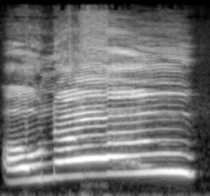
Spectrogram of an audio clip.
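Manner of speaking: very high, loud, long cry; alarmed wail. A narrator's reading. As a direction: cry out as if flung through the air. Boy being hurled through window.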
